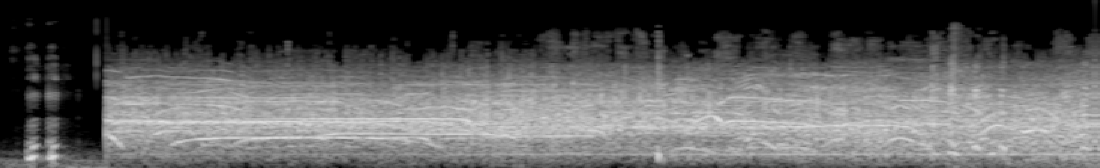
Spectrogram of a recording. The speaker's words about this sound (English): Stunned crowd, you can, people. Yeah, you can literally hear the difference between the claps and then the silence. Yeah. Like, there was no claps.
